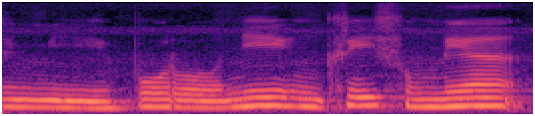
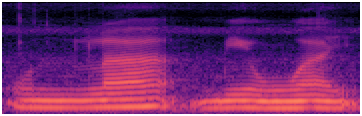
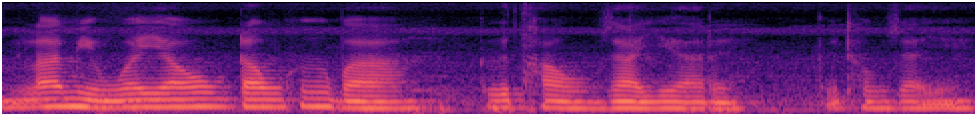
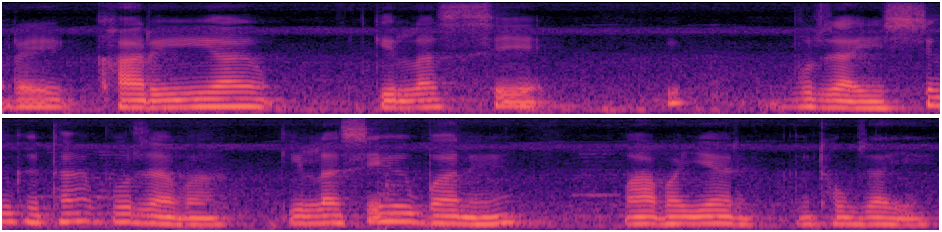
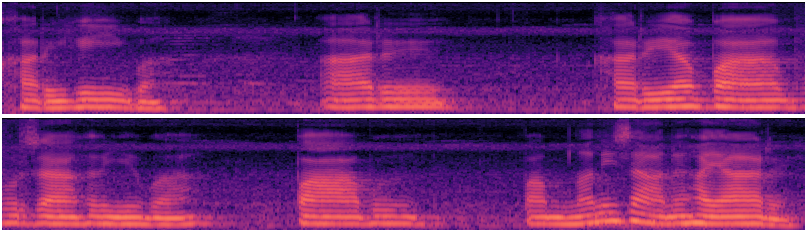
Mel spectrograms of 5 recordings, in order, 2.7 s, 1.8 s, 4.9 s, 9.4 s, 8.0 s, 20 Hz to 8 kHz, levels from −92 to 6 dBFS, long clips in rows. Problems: low volume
